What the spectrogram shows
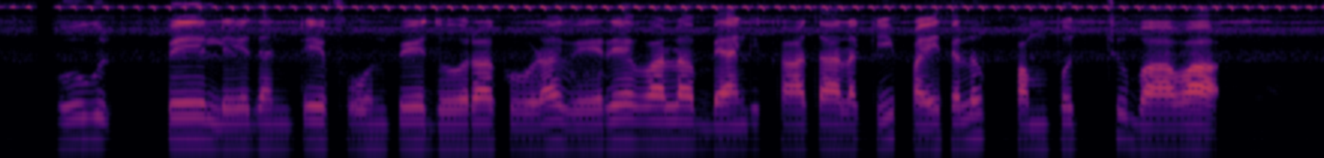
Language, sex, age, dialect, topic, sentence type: Telugu, male, 18-24, Southern, banking, statement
